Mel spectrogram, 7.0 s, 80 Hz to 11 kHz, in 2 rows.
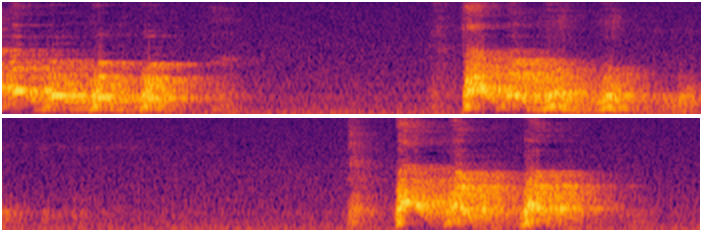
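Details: Papillon, a tiny dog, barking very loud at home, stereo recording on an Olympus LS-11: three bursts of rapid, sharp barks, each a quick double or triple, separated by pauses of about two seconds over a faint low hum.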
